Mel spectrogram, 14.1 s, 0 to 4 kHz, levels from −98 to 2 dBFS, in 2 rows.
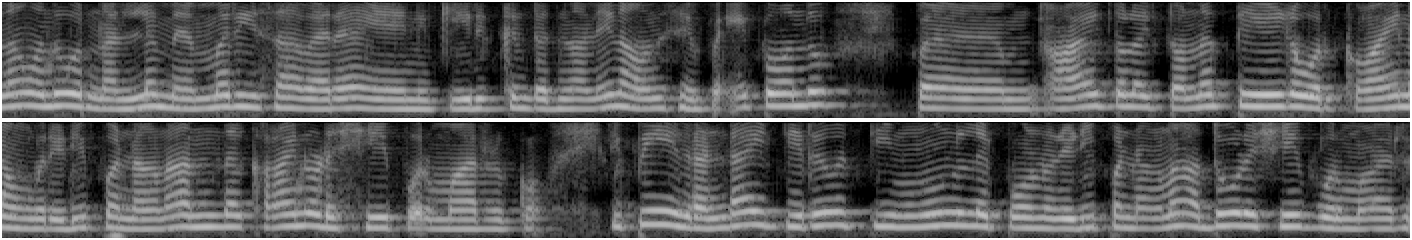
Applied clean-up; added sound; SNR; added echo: neural mask model Resemble Enhance denoiser.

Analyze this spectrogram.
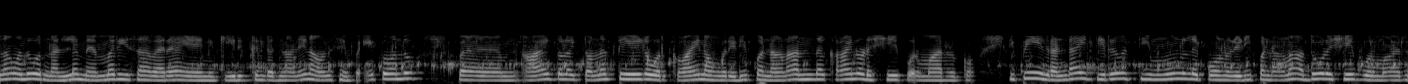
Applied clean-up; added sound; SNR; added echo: neural mask model RNNoise.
